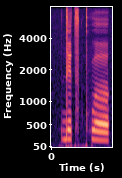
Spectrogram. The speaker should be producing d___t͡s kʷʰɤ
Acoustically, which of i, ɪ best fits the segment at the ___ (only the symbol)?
ɪ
